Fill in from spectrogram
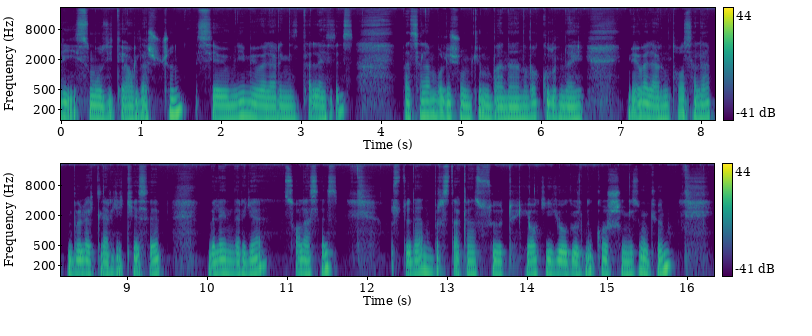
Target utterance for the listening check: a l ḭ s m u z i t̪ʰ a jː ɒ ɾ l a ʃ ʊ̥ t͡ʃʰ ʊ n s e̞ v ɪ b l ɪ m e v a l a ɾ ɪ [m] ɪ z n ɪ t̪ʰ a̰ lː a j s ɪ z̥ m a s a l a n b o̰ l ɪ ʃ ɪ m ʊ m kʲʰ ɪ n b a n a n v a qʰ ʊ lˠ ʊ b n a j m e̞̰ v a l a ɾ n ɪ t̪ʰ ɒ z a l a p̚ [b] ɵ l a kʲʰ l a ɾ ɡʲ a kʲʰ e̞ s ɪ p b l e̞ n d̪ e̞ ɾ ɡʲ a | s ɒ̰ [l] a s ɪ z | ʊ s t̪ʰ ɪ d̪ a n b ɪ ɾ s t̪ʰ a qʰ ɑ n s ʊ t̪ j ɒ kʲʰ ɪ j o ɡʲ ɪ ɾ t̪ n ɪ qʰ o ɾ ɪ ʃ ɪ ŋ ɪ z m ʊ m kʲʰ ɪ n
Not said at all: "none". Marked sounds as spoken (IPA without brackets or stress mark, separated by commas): ŋ, b, l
